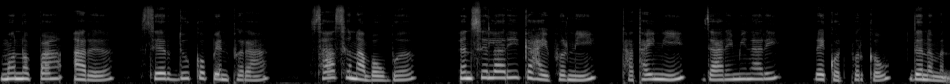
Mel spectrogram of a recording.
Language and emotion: Bodo, neutral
